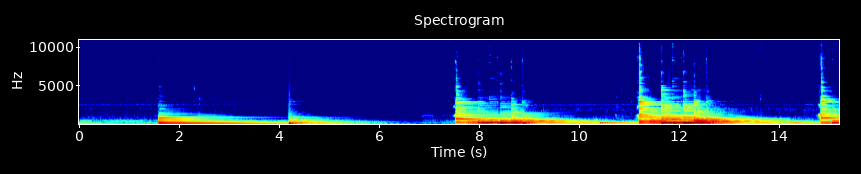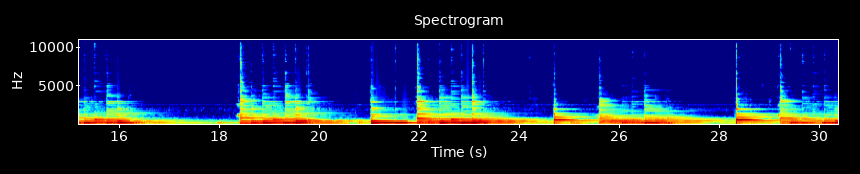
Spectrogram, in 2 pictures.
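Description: Two nylon-string classical guitars played as a duo. A few sparse chords ring out and fade to a silence of about a second and a half, then the next movement begins with plucked chords and arpeggios in repeated phrases.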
